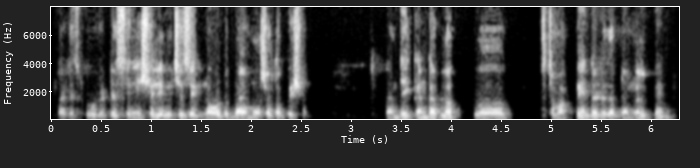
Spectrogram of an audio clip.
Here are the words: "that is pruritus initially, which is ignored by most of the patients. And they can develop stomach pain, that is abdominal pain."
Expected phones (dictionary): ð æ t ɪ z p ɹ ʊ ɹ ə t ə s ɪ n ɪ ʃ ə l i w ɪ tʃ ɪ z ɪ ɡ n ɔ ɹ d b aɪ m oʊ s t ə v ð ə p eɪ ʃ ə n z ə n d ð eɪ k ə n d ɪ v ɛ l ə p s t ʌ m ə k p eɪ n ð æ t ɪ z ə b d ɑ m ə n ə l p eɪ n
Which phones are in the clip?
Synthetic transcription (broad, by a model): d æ t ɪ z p ɹ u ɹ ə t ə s ɪ n ɪ ʃ ə l i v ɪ tʃ ɪ z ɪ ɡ n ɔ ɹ d b aɪ m oʊ s t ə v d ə p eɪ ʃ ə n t ə n d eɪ k ə n d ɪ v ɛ l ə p s t ʌ m ə k p eɪ n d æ t ɪ z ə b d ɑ m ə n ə l p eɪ n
